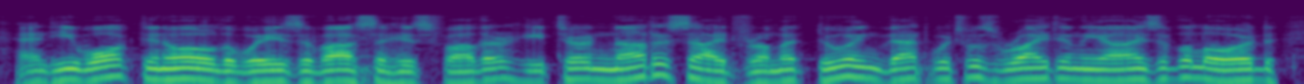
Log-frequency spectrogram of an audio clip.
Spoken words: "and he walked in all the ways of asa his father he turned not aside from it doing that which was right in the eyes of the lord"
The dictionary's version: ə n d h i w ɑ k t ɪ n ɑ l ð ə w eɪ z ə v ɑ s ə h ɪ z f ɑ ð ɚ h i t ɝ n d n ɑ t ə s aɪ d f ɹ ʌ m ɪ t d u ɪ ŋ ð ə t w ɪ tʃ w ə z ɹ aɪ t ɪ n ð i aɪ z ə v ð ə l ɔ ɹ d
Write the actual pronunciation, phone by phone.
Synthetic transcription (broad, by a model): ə n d i w ɑ k t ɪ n ɑ l ð ə w eɪ z ə v ɑ s ə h ɪ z f ɑ ð ɚ i t ɝ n n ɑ t ə s aɪ d f ɹ ʌ m ɪ t d u ɪ ŋ ð ə t w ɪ tʃ w ə z ɹ aɪ t ɪ n ð i aɪ z ə v ð ə l ɔ ɹ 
